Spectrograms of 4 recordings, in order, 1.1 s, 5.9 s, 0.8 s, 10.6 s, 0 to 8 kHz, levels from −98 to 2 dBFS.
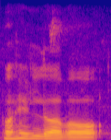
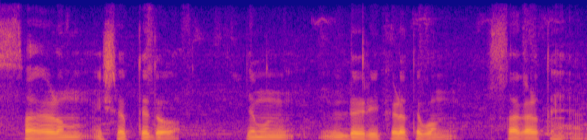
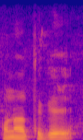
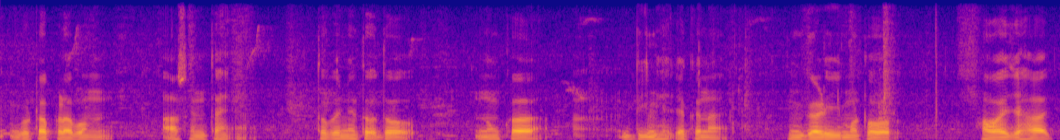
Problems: constant background noise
